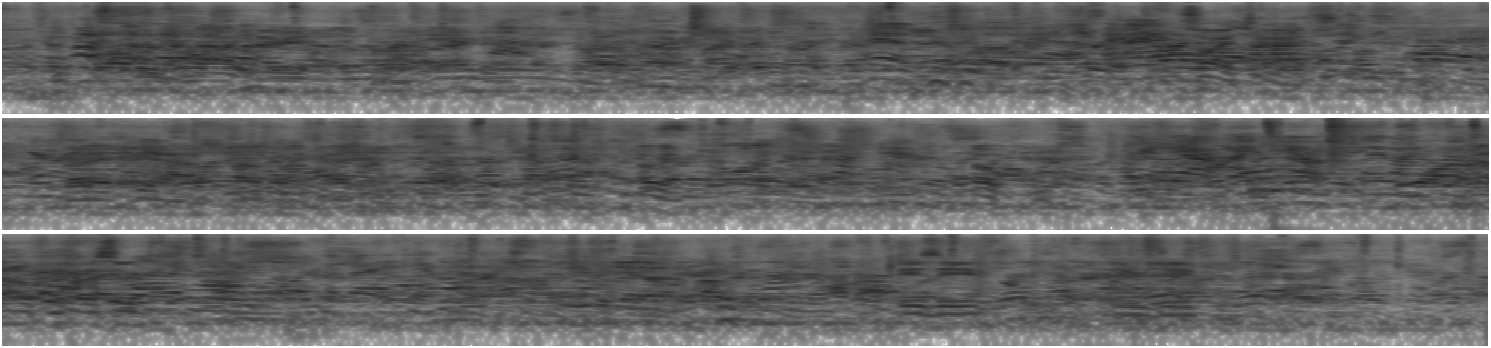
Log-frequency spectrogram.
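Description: Playing cards rustle and shuffle between hands.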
